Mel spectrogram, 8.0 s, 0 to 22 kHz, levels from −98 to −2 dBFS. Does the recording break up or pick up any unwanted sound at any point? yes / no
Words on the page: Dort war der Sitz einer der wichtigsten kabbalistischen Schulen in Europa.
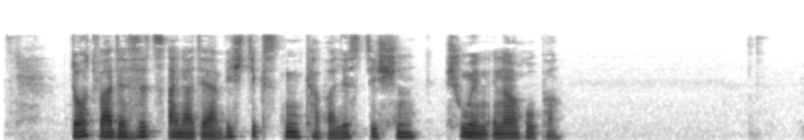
no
